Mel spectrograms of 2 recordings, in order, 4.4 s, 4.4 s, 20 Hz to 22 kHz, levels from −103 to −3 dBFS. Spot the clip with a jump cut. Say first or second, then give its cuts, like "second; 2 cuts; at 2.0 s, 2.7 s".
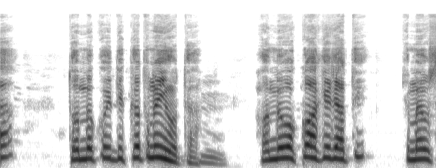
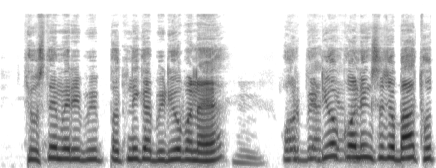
second; 1 cut; at 2.1 s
